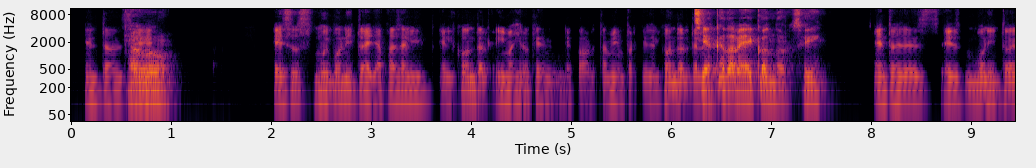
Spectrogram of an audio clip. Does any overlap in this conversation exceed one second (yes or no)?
no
